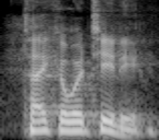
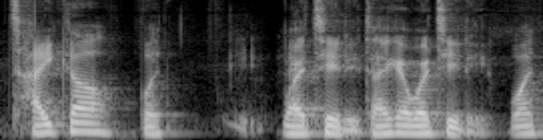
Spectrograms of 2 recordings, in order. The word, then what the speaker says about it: Taika Waititi: Taika Waititi. Taika Waititi.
